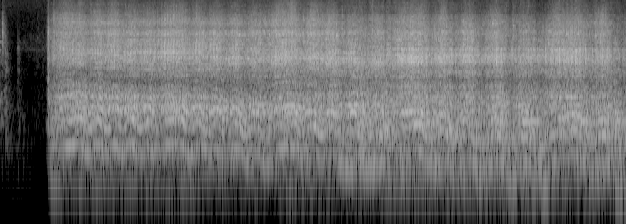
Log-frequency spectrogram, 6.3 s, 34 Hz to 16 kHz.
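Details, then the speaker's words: 1953 Chevy 3100 with 235 six-cylinder after years sitting: steady starter cranking, turns over evenly but never fires despite fuel shot; no spark, ignition points suspected past their useful life, to be sanded and readjusted. "so tested the points again and we got nothing so I wonder if these points are just maybe pass their useful Life"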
